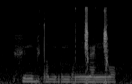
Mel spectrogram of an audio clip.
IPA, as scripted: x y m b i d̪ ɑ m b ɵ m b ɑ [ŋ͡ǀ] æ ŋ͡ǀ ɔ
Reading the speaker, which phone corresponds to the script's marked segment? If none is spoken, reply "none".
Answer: ŋ͡ǀ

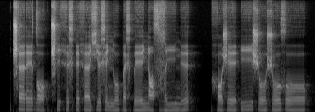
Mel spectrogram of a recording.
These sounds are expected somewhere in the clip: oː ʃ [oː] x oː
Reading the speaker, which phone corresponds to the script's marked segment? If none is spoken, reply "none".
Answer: oː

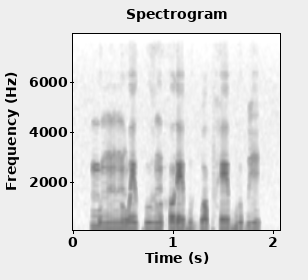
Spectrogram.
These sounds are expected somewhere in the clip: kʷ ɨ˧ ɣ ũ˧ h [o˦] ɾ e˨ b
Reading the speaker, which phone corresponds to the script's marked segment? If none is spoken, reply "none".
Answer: o˦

